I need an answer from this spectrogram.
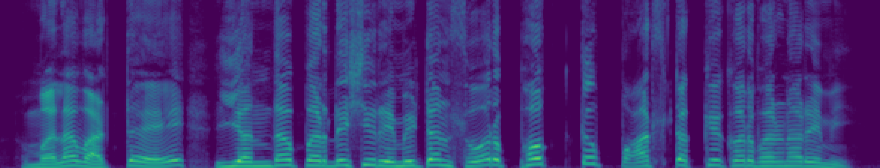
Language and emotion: Marathi, happy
